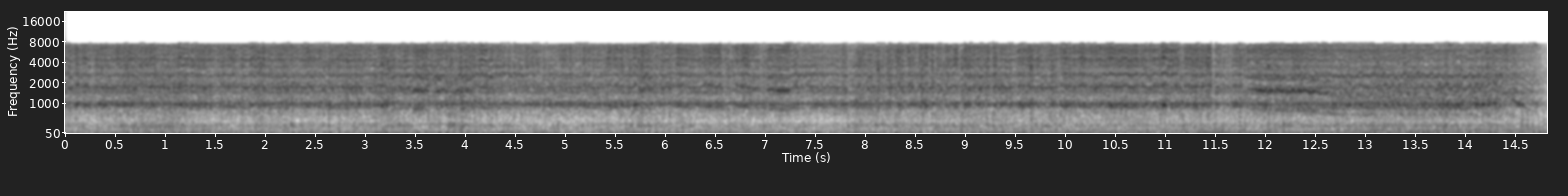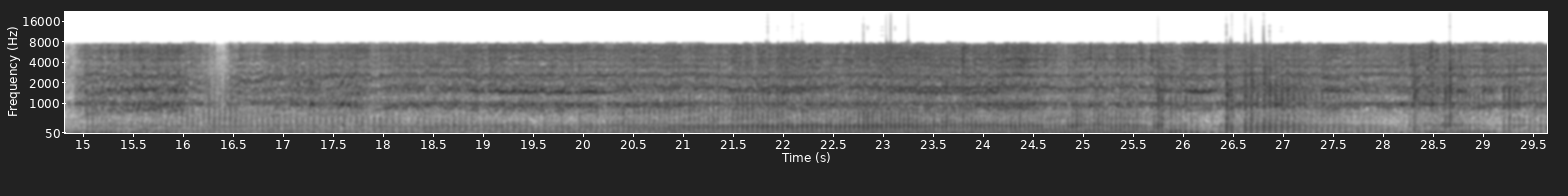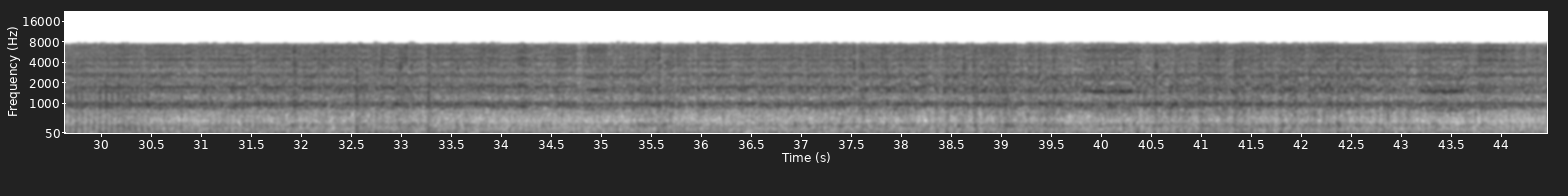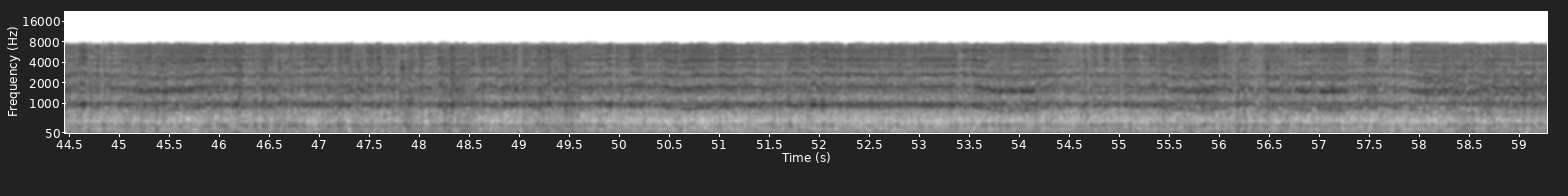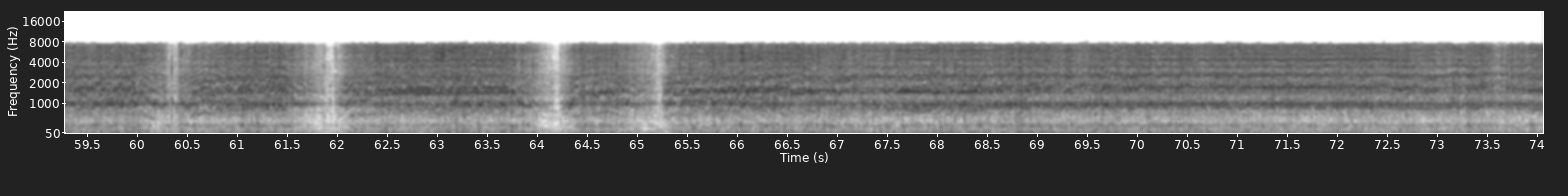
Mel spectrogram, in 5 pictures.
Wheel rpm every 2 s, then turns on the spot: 230, 230, 230, 230, 230, 230, 210, 140, 150, 210, 220, 220, 220, 220, 230, 230, 230, 230, 230, 230, 220, 230, 230, 230, 230, 230, 230, 230, 220, 200, 140, 160, 100, 190, 220, 230, 230.
none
